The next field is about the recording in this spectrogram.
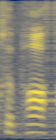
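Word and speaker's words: Qlipoth: Oh, it's pronounced Klipoth.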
